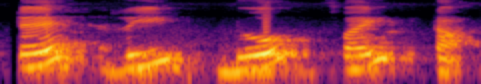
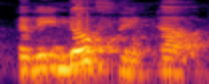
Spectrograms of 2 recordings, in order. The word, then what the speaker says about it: pteridophyta: Then pteridophyta, P is silent here. So T-E is T-R-I, R-D-O, Do, phyta, pteridophyta, pteridophyta.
